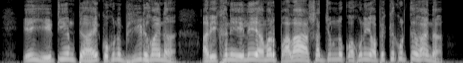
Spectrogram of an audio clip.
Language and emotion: Bengali, surprised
